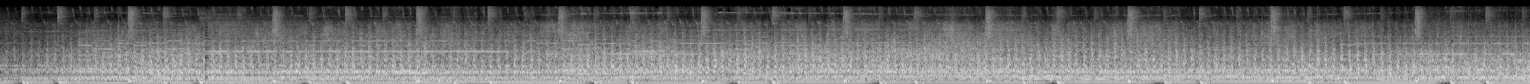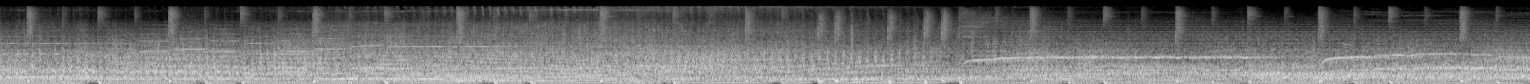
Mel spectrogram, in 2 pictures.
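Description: Background music with a stepping bass line, mixed with a helicopter's rotor and engine as it lifts off and flies.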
